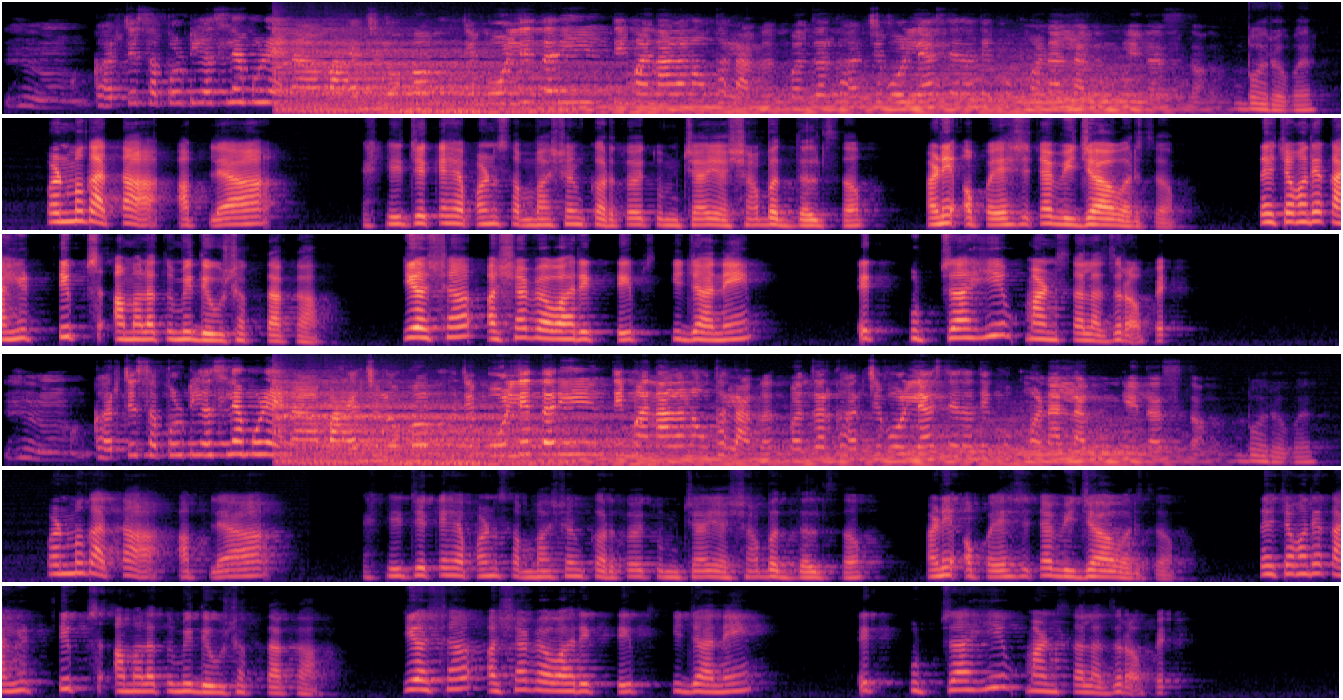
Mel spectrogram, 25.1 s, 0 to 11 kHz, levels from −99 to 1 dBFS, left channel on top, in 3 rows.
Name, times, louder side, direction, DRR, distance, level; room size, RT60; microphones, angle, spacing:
voice 1, 0.0-6.1 6.4-7.5, right 5 dB, 70° right, 2.2 m, -30 dB
sound 1, 1.7-6.1, right 2 dB, 15° right, 0.9 m, -35 dB
sound 2, 2.1-7.7, left 1 dB, 20° left, 0.7 m, -36 dB
voice 2, 7.7-8.2 8.6-10.1 10.6-13.7 14.1-15.7 16.2-18.7 19.2-21.4 22.1-24.0, left 7 dB, 70° left, 0.6 m, -28 dB
18.0 x 13.5 x 3.5 m
head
